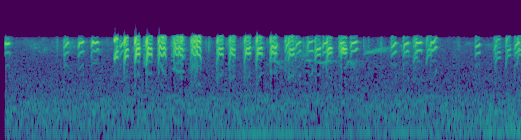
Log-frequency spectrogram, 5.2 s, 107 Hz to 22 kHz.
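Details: Great tit nestlings, wanting to be fed on 2 June 2022, beg in an excited chorus of high, thin, rapidly repeated chirps in quick bursts with brief pauses.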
